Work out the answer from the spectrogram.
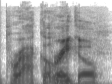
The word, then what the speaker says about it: Parayko: Parayko.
